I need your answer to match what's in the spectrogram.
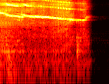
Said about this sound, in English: And then after that, I'm going to set up the most expensive fireworks you ever heard.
